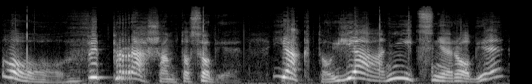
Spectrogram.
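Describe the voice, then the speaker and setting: A woman's voice: lowish voice, wildly swooping pitch, takes it slowly, a bit bright, full character voice. A woman playing a lazy little boy who protests indignantly, in a whiny manner, in dramatized children's verse.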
